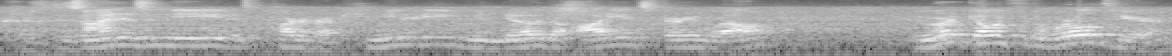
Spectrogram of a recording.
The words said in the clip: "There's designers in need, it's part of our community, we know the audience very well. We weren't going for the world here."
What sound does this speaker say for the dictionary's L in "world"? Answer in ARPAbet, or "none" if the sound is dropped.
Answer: L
